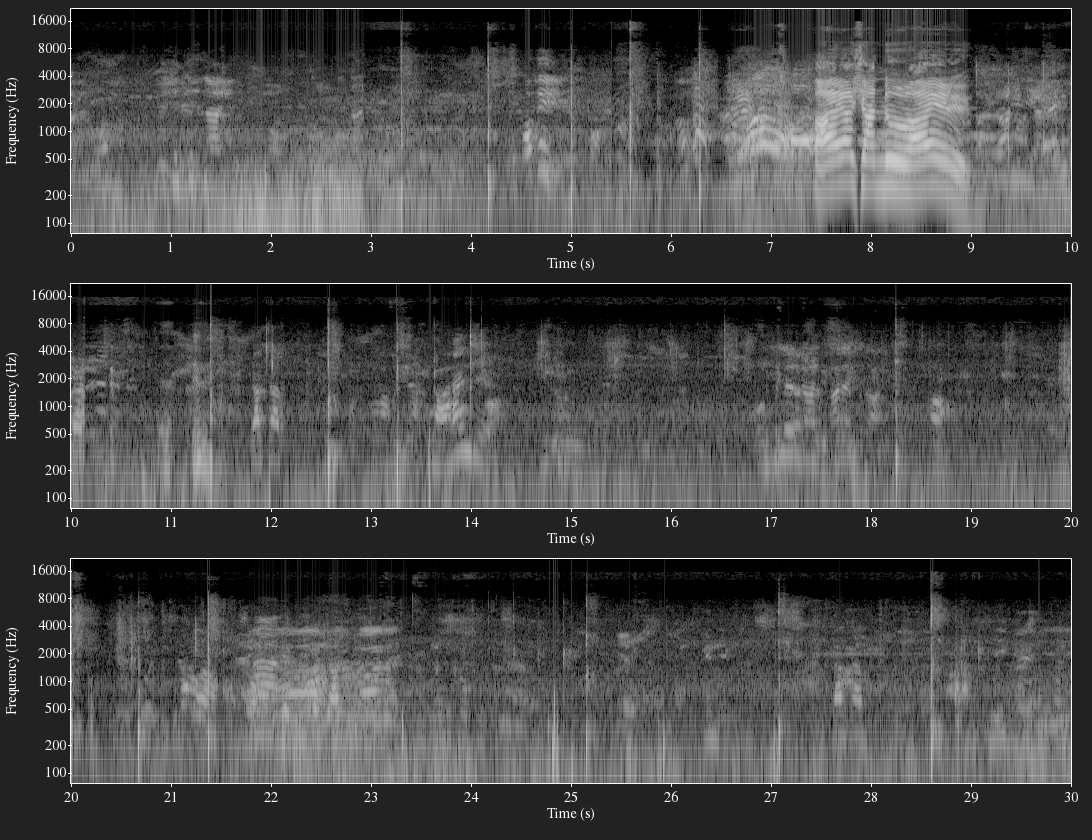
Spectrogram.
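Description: A volleyball is hit with sharp slaps, again and again.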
